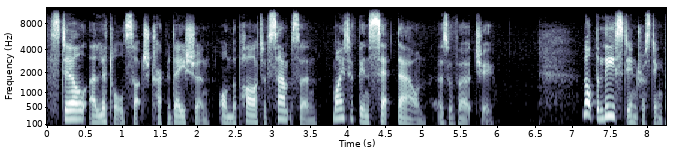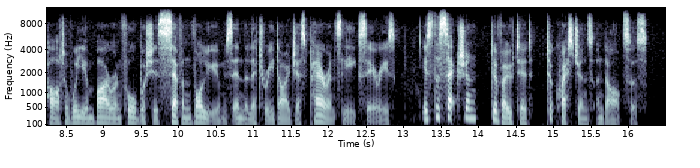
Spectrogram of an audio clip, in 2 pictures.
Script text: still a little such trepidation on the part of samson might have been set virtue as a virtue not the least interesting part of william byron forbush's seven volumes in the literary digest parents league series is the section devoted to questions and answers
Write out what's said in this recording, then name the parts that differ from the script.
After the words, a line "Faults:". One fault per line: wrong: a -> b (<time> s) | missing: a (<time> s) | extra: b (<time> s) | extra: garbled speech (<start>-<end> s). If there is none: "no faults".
still a little such trepidation on the part of samson might have been set down as a virtue not the least interesting part of william byron forbush's seven volumes in the literary digest parents league series is the section devoted to questions and answers
Faults:
wrong: virtue -> down (4.7 s)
